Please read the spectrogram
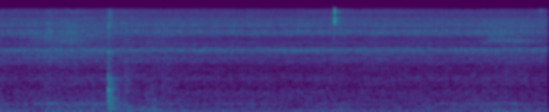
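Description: Faint steady hiss, with a light click a little under a second in.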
